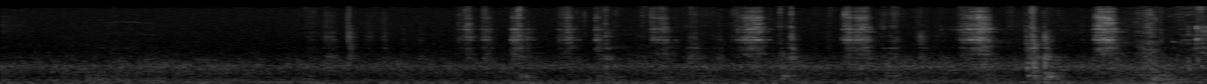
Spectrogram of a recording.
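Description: Felt-tip marker making light marks on a sheet-metal panel: a run of faint, quick scratches from about a second and a half in, over a low steady hum.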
